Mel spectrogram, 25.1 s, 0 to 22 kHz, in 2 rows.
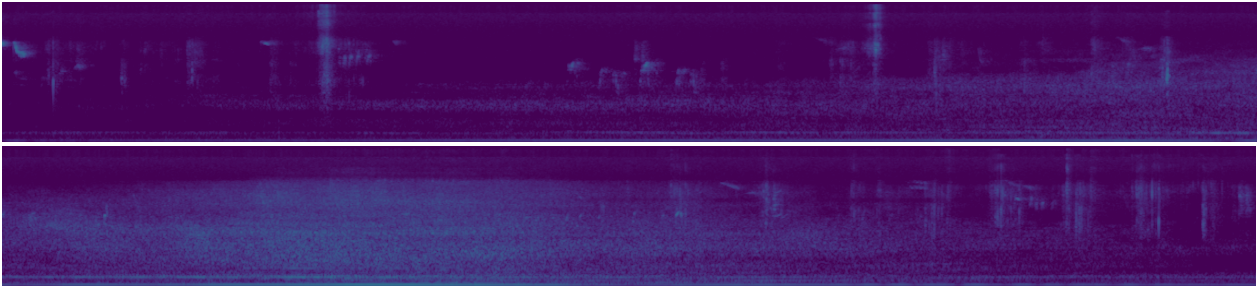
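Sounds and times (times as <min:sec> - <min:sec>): small birds chirping: 0:00.0 - 0:04.2, 0:05.6 - 0:13.8, 0:18.1 - 0:25.0
vehicle driving past: 0:06.4 - 0:25.0.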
